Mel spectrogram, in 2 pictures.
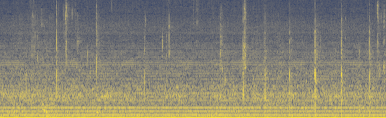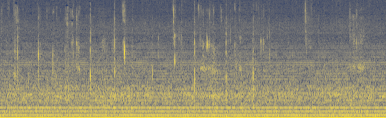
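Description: Close-miked chewing and wet mouth sounds of someone eating rice and fish curry by hand, with many small scattered clicks and smacks. A steady low hum runs underneath.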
